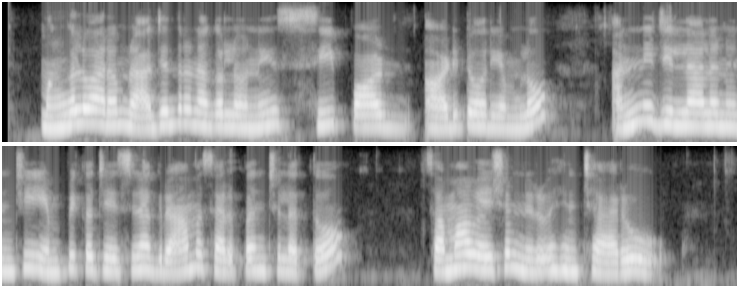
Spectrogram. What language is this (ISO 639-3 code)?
tel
